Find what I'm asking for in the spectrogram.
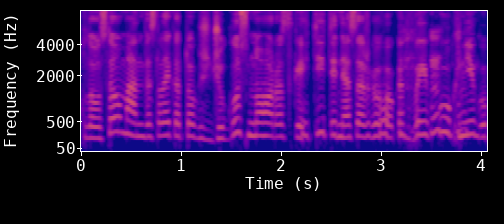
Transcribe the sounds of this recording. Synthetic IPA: klˠɐʊsɐʊmɐnʋʲɪsɐlˠɐɪkɐt̪oːksd͡ʒʲʊɡʊsnoːɾɐskɐɪt̪ʲiːt̪ʲɪnʲɛsɐʃɡɐlˠʋoːjʊkɐt̪ʋɐɪkuːknʲiːɡʊ

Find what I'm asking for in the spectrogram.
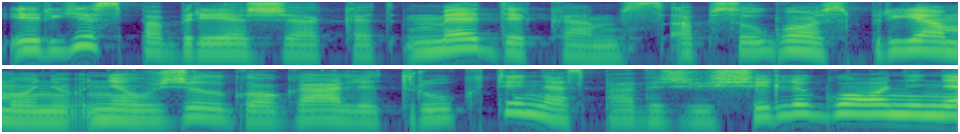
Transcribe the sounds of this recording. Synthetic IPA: ɪɾjɪspɐbʲɾʲeːʒʲɛkɐt̪mʲɛːd̪ʲɪkɐmsɐ̰psɒʊɡoːspʲɾʲiɛmoːnʲṵːnʲɛʊʒʲɪlˠɡoːɡɑːlʲɪt̪ɾuːkt̪ʲɪnʲɛspɑːʋʲiːzʲd͡ʒʲʊɪʃʲɪlʲɪɡoːnʲɪnʲɛ

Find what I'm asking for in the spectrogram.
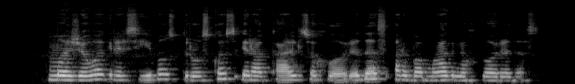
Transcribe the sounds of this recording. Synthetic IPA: mɐʒʲɛʊɐɡɾʲɛsʲiːʋʲoːsd̪ɾʊskoːsiːɾɐkɐ̰ˑlʲt̪sʲoːflˠo̰ːɾʲɪd̪ɐsɐɾbɐmɑːɡnʲoːflˠoːɾʲɪd̪ɐs

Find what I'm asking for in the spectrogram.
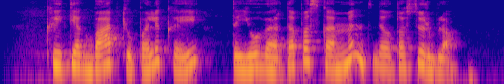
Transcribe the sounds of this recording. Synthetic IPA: kʰɐɪt̪ʲiɛkbɑːpʲkʲuːpɐlʲɪkʰɐɪ | t̪ɐɪjuːʋʲɛɾt̪ɐpɐskɐmʲɪnt̪d̪ʲeːlˠt̪oːsʲʊɾʲbʲlʲo̰ː

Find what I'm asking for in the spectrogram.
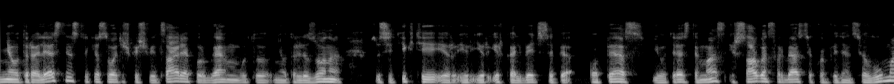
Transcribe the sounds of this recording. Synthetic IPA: nʲɛʊt̪ɾɐlʲæːsʲnʲɪst̪oːkʲɛsɐʋoːt̪ʲɪʃkɐʃʲʋʲɛɪt̪sɑːɾʲɪjɛkʊrɡɑːlʲɪmɐbuːt̪ʊnʲɛʊt̪ɾɐlʲɪzuɔnɐsʊsʲɪt̪ʲiːkt̪ʲɪɪɾɪ̰ɾɪɾɪrkɐlʲbʲeːt̪ʲɪ̥sɑːpʲiɛoːpʲɛsjɛʊt̪ʲɾʲɛst̪ʲɛmɐsɪʃsɐˑʊɡɐnt̪sʋɐɾʲbʲæˑʊsʲɛkoːnʲfʲɪd̪ʲɛnʲtsʲɛlˠuːmɐ

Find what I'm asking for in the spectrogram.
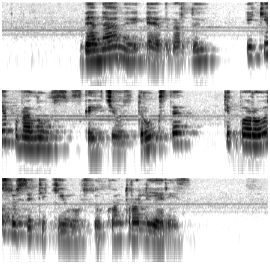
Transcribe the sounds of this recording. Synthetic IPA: bʲɛnɑːnʲʊjɛːd̪ʋɐɾd̪ʊɪ | ɪkʲɪɐpʋɐlˠoʊsːkɐɪt͡ʃʲɛʊst̪ɾuːkst̪ɐ | t̪ʲɪk̚poɾoːsʊsʲɪt̪ʲɪkʲɪmuːsʊkɔnt̪ɾɔlʲiɛɾʲɛ̰ɪs

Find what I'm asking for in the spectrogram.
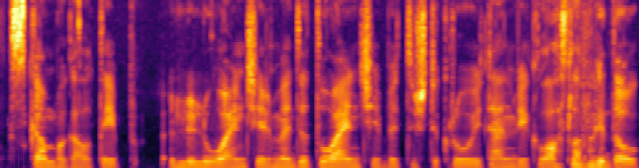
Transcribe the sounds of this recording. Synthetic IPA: skɐmbɐɡɐlˠt̪ɐɪp | lʲɪlʲuɔjɛnʲt͡ʃʲɛɪɪɾmʲɛd̪ʲɪt̪uɔjɛnʲt͡ʃʲɛɪbʲɛt̪ɪʃt̪ʲɪkɾuːjʊt̪ʲɛnʋʲɛɪklˠoːslˠɐbɐɪd̪ɐʊk

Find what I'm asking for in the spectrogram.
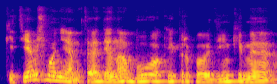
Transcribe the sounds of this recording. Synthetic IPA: kʲɪt̪ʲiɛmʒmoːnʲeɛmt̪ɐd̪ʲiɛnɐbuʋoːkɐɪpɪɾpɐʋɐd̪ʲiŋʲkʲɪmʲɪ

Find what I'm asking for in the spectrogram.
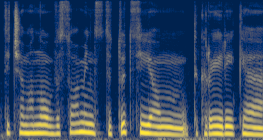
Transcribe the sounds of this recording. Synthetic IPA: t̪ɐɪt͡ʃʲɛmɑnoʊʋʲɪsoːmɪnʲsʲt̪ʲɪt̪ʊt͡s̪ʲɪjoːmt̪ʲɪkrɐɪɾʲɛɪkʲɛ

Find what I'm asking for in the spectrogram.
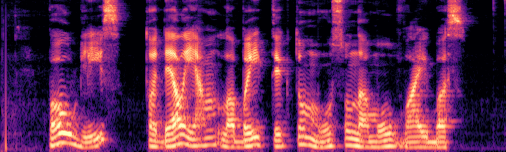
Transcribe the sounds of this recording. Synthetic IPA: pɐʊɡlʲiːs | t̪oːd̪ʲeːlˠjæˑmlˠɐbɐɪt̪ʲɪkt̪ʊmuːsuːnɐmuːʋɐɪbɐs

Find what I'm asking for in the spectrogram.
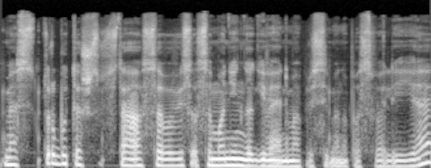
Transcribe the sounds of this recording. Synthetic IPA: mʲɛst̪ʊɾbuːt̪ʲɐʃstɑːsɑːʋoːʋʲɪːsɐ̰sɑːmoːnʲɪŋɡɐɡʲiːʋʲæːnʲɪmɐpʲɾʲɪsʲɪmʲɛnʊpɐsʋɐlʲijɛ

